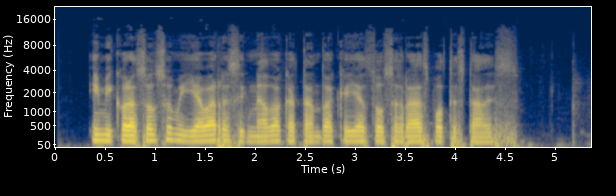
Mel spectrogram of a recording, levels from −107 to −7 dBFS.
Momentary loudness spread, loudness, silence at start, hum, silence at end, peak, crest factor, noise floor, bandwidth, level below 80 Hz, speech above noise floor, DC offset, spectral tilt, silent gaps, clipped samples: 9 LU; -21 LUFS; 0.35 s; none; 0.75 s; -2 dBFS; 18 dB; -55 dBFS; 9.8 kHz; -40 dBFS; 35 dB; under 0.1%; -8 dB/octave; none; under 0.1%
